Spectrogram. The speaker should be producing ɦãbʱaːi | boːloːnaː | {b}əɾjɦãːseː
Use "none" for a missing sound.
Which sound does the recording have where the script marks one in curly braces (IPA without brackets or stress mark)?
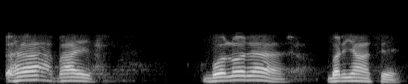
b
